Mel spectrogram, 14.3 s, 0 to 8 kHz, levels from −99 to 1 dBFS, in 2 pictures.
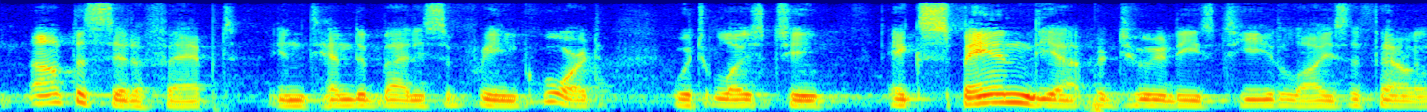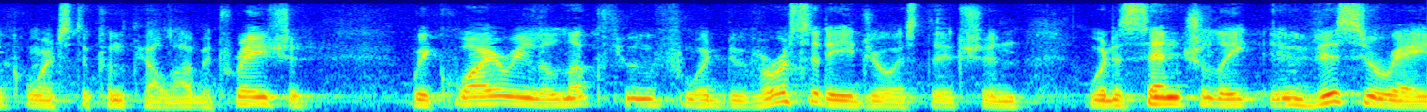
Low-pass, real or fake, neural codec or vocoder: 7.2 kHz; fake; codec, 24 kHz, 0.9 kbps, WavTokenizer, medium speech release version 1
